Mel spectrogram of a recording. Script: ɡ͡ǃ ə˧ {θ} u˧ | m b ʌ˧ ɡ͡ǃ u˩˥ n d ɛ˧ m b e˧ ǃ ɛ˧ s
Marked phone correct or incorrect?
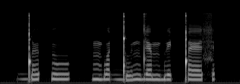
correct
